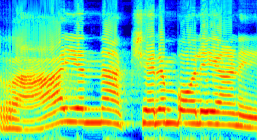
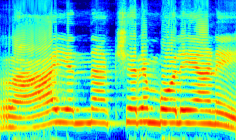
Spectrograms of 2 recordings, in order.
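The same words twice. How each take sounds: The two takes are said the same way.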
